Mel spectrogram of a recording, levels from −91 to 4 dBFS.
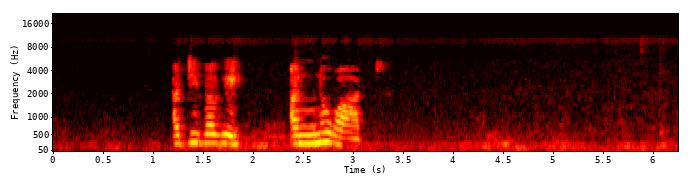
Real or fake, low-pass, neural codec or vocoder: real; 10.8 kHz; none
